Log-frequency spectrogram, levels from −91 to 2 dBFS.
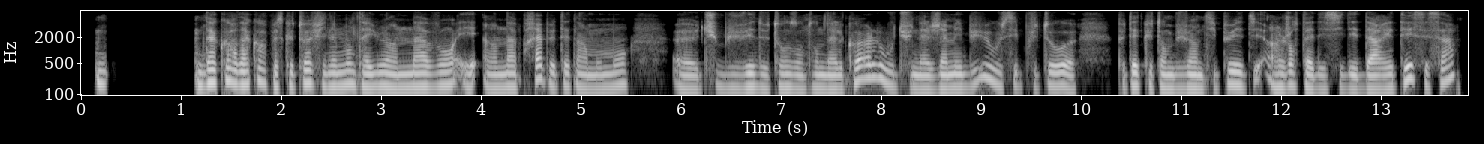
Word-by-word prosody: Mmh. 170 - +1 0.9
D'accord, 180 +3 +4
d'accord. 170 +2 +2
Parce 150 -2 -3
que 155 - -2
toi, 175 +5 +3
finalement, 155 +1 0
tu 155 -2 -4
as - - +5
eu 150 +2 +1
un 140 0 +2
avant 150 +2 +2
et 150 -1 -2
un 140 -1 -1
après, 150 +9 +2
peut-être, 150 -4 -3
à - - 0
un 135 - -1
moment, 140 +5 -2 0.5
heu, 130 -3 -1
tu 155 - +1
buvais 140 +1 -1
de 140 -2 -4
temps 140 +1 -1
en 130 - -3
temps 135 +2 -5
de 135 - 0
l'alcool? 195 - +2
Ou 170 -9 0
tu 140 - -3
n'as 130 -1 +1
jamais 135 +2 +2
bu? 175 - -4
Ou 185 - -2
c'est 155 +1 -6
plutôt, 150 +2 0
heu, 130 - -4 0.4
peut-être, 155 -1 +2
que 150 - -4
tu 145 - -4
en 135 - +2
buvais 135 +1 0
un 135 -1 +2
petit 135 - -9
peu 165 +5 -2
et 160 -1 +4
t - - -5
un 145 0 -1
jour 160 +1 0
tu 145 - 0
as 135 - +5
décidé 135 0 -4
d'arrêter, 135 - +3
c'est 160 - -7
ça? 185 - -2
145 Hz, 240 wpm, -23 LUFS, 135-160 Hz, 0.9 s, as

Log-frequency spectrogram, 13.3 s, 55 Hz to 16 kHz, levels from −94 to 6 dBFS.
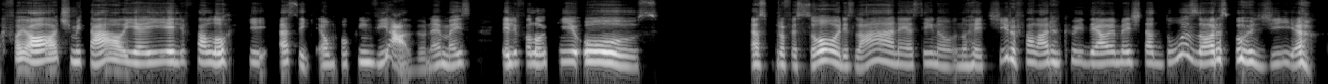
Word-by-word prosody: que - - -26
foi 155 +1 -1
ótimo 250 - +7
e - - -5
tal, 210 - +3
e 235 - 0
aí 235 +2 -3
ele 250 0 +2
falou 240 -1 +2 0.2
que, 245 +9 -11
assim, 215 -8 -5
é 205 - -6
um 210 - -8
pouco 215 +1 -17
inviável, 230 - -1
né, 190 +3 -8
mas 220 +2 -7 0.3
ele 205 +3 0
falou 225 -2 -3
que 255 -1 0
os 230 -8 +6 0.9
as 210 0 -3
professores 210 +1 0
lá, 250 +8 -4
né, 215 -2 -9
assim, 225 +3 -13
no 185 -4 -13
no 195 - -11
retiro 195 - -6
falaram 240 -1 -4
que 265 - -19
o 260 - -10
ideal 230 -2 -3
é 240 - -4
meditar 240 -1 -7
2 260 - -8
horas 245 +5 +1
por 275 -2 +1
dia. 215 0 -4
230 Hz, 175 wpm, -21 LUFS, 205-250 Hz, 0.9 s, ótimo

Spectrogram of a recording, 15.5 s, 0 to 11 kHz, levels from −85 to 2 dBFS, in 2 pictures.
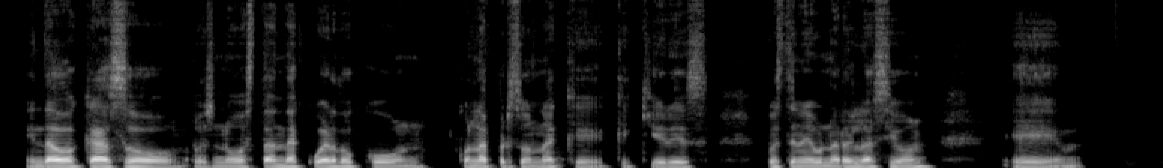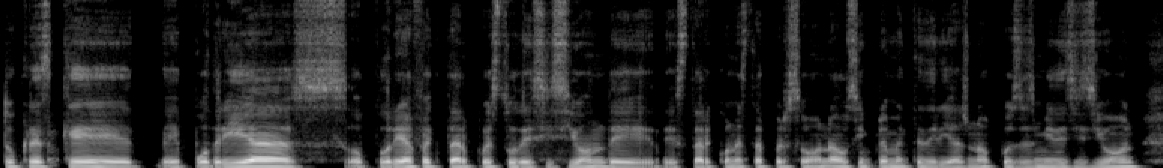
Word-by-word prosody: en 110 - -9
dado 120 +2 +9
caso, 120 -3 +4
pues, 110 -2 -9
no 105 +1 -3
están 110 +2 -1
de 130 - +3
acuerdo 130 +1 +1
con 105 -3 -6 0.2
con 115 - -5
la 115 - +2
persona 115 -2 -6
que - - -11
que 125 - -17
quieres, 105 -2 -7 0.4
pues, 125 - -6
tener 105 -2 -3
una 100 -1 -2
relación, 120 +3 -3 0.5
eh, 105 -1 -6 0.7
¿tú 140 - -3
crees 150 0 0
que 125 -8 +3 0.4
podrías 130 -3 +5
o - - -4
podría - - +3
afectar, 130 -1 +1
pues, 130 -2 -4
tu 130 - -2
decisión 120 +6 -3
de 105 -7 -1
de - - -9
estar 100 +8 -3
con 120 - -6
esta 120 +3 -4
persona? 140 +3 -3
O 130 - -1
simplemente 125 -1 -5
dirías: 110 -1 -6
"No, 140 +5 -6
pues, 120 -5 -8
es 110 - -11
mi 120 0 -5
decisión", 120 +4 -6
120 Hz, 170 wpm, -23 LUFS, 110-130 Hz, 0.7 s, dado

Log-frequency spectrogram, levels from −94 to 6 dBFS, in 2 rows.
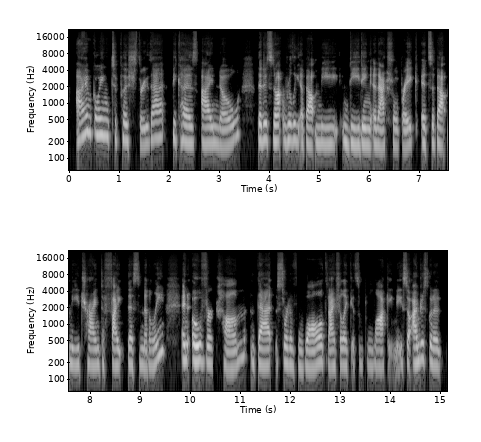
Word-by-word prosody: I 245 - +3
am 295 +1 +2
going 265 -2 +1
to 225 - -7
push 205 -1 -4
through 180 +1 -3
that, 230 +3 -2
because 195 -3 -2
I 185 -1 +2
know 180 +7 -3 0.3
that 210 -1 +3
it's 215 0 0
not 200 0 +5
really 210 0 -1
about 185 -2 +3
me 185 - -5
needing 180 -2 -1
an 180 -1 0
actual 165 +1 +1
break, 165 +3 -1
it's 185 -1 -2
about 180 -2 +3
me 185 -2 -4
trying 180 -1 -1
to 185 - -10
fight 175 -2 +2
this 185 -1 -2
mentally, 180 - -2 0.4
and 215 0 +5
overcome 200 -2 +3 0.3
that, 180 -2 +4
sort 195 -1 -3
of, 175 -2 -5
wall 165 -1 +1 0.3
that 165 - +4
I 170 - +2
feel 180 - -5
like 175 -2 -2
is 180 - -13 0.2
blocking 170 -1 0
me, - - -7
so, - - 0
I'm 190 +1 +6
just 230 0 -3
gonna 180 -5 0
185 Hz, 180 wpm, -23 LUFS, 175-210 Hz, 0.4 s, I'm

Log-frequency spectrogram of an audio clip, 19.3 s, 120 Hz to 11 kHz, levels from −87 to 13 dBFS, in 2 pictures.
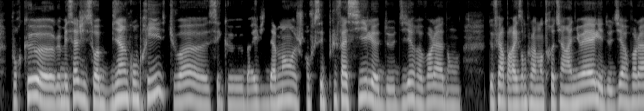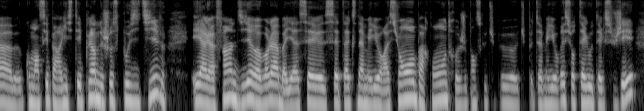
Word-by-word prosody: pour 175 -1 -9
que, 215 - +1
heu, 175 -8 +7
le 165 +1 -2
message, 185 +5 +2
il 180 - -1
soit 165 0 +3
bien 160 +7 +3
compris, 215 +6 0
tu 170 - -10
vois? 175 -2 0
Heu, - - -4
c'est 160 +2 -7
que, 155 -1 -6
bah, 145 -1 -7
évidemment, 160 +5 -1
heu, - - -2
je 160 - -7
trouve 165 -1 -9
que - - -5
c'est 175 - 0
plus 170 +3 -6
facile 180 -1 +3
de 150 0 -5
dire: 165 +3 -2
«Voilà 170 0 -1
dans» 150 -1 -7 0.4
de 170 - -2
faire, 170 +1 +1
par 155 -1 0
exemple, 160 +1 +1
un 155 - +1
entretien 160 +1 -1
annuel 180 +5 +4
et 165 - +2
de 145 -1 -4
dire: 170 +4 -1
«Voilà, 170 -1 0
heu», 150 -1 -6
commencer 165 +1 -1
par 160 -4 -3
lister 160 +3 -2
plein 205 +5 +2
de 185 - +3
choses 170 0 -2
positives. 180 +4 -1 0.4
Et 180 0 +2
à 165 - +3
la 150 -1 +3
fin 195 +6 +1
dire: 185 +1 +2
«Heu, 160 - +3
voilà, 175 +3 +2
bah 145 -5 -1
il - - -3
y 150 - 0
a 150 0 -2
ces 160 0 +2
cet 165 +2 -3
axe 160 0 -4
d'amélioration. 160 +5 +1
Par 160 -5 -3
contre, 185 -2 -3
je 155 +1 -8
pense 155 0 -10
que - - -17
tu 160 +1 -17
peux, 160 -1 -5
heu, - - -8
tu - - -19
peux - - -19
t'améliorer 155 +2 -4
sur 170 -2 -5
tel 165 -1 0
ou 165 - 0
tel 150 -1 -4
sujet». 180 +12 -1
165 Hz, 240 wpm, -20 LUFS, 155-180 Hz, 0.4 s, heu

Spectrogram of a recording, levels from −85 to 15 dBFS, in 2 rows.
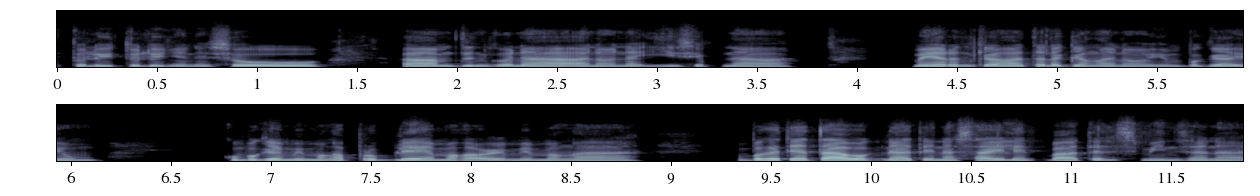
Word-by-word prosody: tuloy-tuloy 115 0 -3
niyan, 105 -1 -5
eh. 105 - -8
So 145 - +1 0.7
um, 140 0 +3
doon 175 -1 -1
ko 160 - 0
na 150 -5 +2
ano 115 0 -3
naisip 120 -1 -6
na 110 -1 -4 0.5
mayroon 145 +1 +2
ka 145 +1 +1
nga 140 -1 +1
talagang 130 -2 -1
ano 110 -1 -3
yung 110 +1 -6
kumbaga 120 0 -1
yung 115 0 -6 0.6
kumbaga 145 +1 +2
may 145 0 -1
mga 140 -1 -2
problema 125 -3 +2
ka 115 - +2
or 115 - +2
may 120 0 -4
mga 115 -1 -4 0.5
kumbaga 165 +1 +3
tinatawag 140 -5 +6
natin 125 -1 +1
na - - -4
silent 120 -1 0
battles 115 -1 -1
minsan 110 -1 -5
na 105 0 -3
120 Hz, 175 wpm, -25 LUFS, 115-140 Hz, 0.7 s, tinatawag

